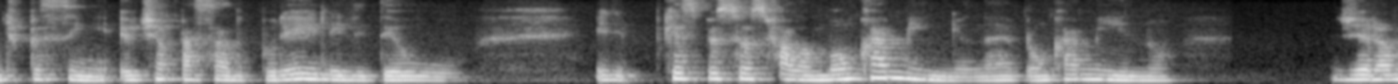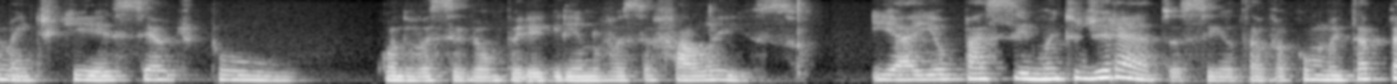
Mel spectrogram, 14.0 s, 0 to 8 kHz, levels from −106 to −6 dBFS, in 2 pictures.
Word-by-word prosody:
tipo 165 +2 -5
assim, 160 -5 -1
eu 155 0 0
tinha 180 +3 -1
passado 165 -3 -2
por 150 +1 -3
ele, 185 -2 +3
ele 150 -1 0
deu 150 0 +1
o 135 -2 -6 0.6
ele 160 -1 -4
porque 160 +7 -3
as 200 - +2
pessoas 195 -1 +1
falam: 165 -4 +1
"Bom 180 +4 +4
caminho.", 185 -12 +2
né, 145 +2 -3
"bom 145 +1 -1
camino". 155 -4 -1 0.8
Geralmente 170 -3 0 0.2
esse 150 +2 0
é 165 - 0
o - - -5
tipo, 160 -4 -3 0.4
quando 150 -2 +2
você 145 0 +1
vê 140 - -2
um 135 +2 -1
peregrino, 140 +1 +1
você 145 +1 -2
fala 155 +1 +1
isso, 135 -4 -5 0.4
e 175 -1 0
aí 165 +1 +2
eu 180 0 0
passei 195 +1 +3
muito 195 +3 +5
direto, 205 - +4
assim, 135 +1 -2
eu 135 - -3
estava 140 +1 -5
com 175 - -3
muita 165 +2 +2
155 Hz, 190 wpm, -20 LUFS, 145-175 Hz, 0.8 s, muito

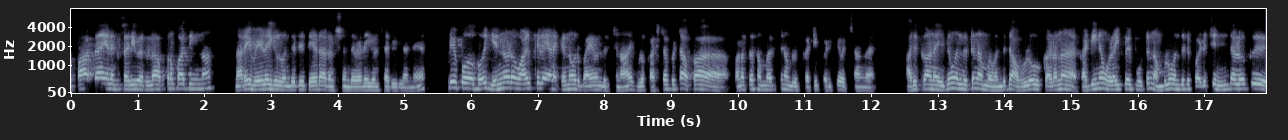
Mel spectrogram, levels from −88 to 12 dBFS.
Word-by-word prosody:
பார்த்தேன், 175 +2 +3
எனக்கு 160 -2 -2
சரி 155 +1 +2
வரல. 145 +1 0
அப்புறம் 175 +3 -4
பார்த்தீங்கன்னா, 170 0 -1 0.5
நிறைய 155 +5 +3
வேலைகள் 155 -1 +3
வந்துட்டு 135 +2 0
தேட 140 +1 +2
ஆரம்பிச்சுட்டேன், 125 -2 -2
இந்த 120 - +2
வேலைகள் 125 0 0
சரியில்லன்னு. 110 -1 -3 0.4
அப்பிடியே 210 0 0
போக, 190 -1 +4
போக 175 +2 +3 0.2
என்னோட 195 +4 +2
வாழ்க்கையில 185 +2 +1
எனக்கு 155 - -1
என்ன 155 +2 0
ஒரு 150 - -3
பயம் 135 +2 +2
வந்துருச்சுன்னா, 120 -3 -3
இவ்ளோ 130 -1 -3
கஷ்டப்பட்டு 160 +8 -2
அப்பா 160 - 0 0.5
பணத்த 145 +5 -1
சம்பாரிச்சு 140 +1 -2
நம்மளுக்கு 130 -5 -3
கட்டி 115 +5 -4
படிக்க 120 +2 -7
வச்சாங்க. 115 -3 -5 0.6
அதுக்கான 150 +1 +1
இது 170 - -1
வந்துட்டு 165 0 0
நம்ம 150 -5 +1
வந்துட்டு 130 +3 +1
அவ்ளோ 130 +6 +1 0.2
கடன, 145 +4 +2 0.3
கடின 165 +9 +2
உழைப்பை 150 +3 +1
போட்டு 140 +5 -4
நம்மளும் 155 +7 +1
வந்துட்டு 160 0 -2
படிச்சு 140 +5 -1
இந்த 155 +4 -5
அளவுக்கு 170 +1 +1
150 Hz, 160 wpm, -23 LUFS, 130-165 Hz, 0.6 s, போக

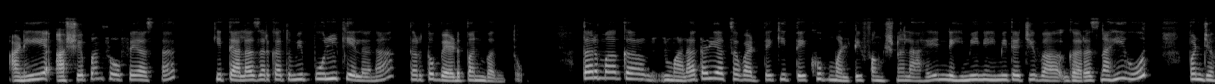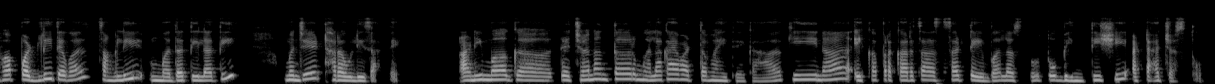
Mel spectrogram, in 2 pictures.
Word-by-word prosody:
आणि 210 +8 +4
असे 190 +3 +4
पण 260 +1 -2
सोफे 225 -3 0
असतात, 205 +5 -2 0.4
की 240 - -1
त्याला 205 -1 +5
जर 220 +1 0
का 225 - +1
तुम्ही 230 +1 0
पूल 255 +1 +4
केलं 185 -8 +1
ना, 195 - -4 0.2
तर 220 -1 -1
तो - - +5
बेड 175 -1 +4
पण 195 -2 +2
बनतो. 145 -4 -7 0.6
तर 295 +1 +6
मग 290 -2 +1 0.4
मला 190 +3 +2
तरी 270 +1 +2
असं 250 -3 +1
वाटते, 205 0 -1
की 235 - -3
ते 205 - +4
खूप 250 -5 -3
मल्टी 180 +1 -1
फंक्शनल 190 -1 -2
आहे. 170 +5 -2
नेहमी-नेहमी 210 +2 +3
त्याची 220 +1 +1
व 175 -3 +1
गरज 185 +1 +1
नाही 220 +5 +2
होत, 280 - +1 0.4
पण 245 -2 +3
जेव्हा 210 +1 +3
पडली, 210 +5 +4
तेव्हा 210 0 +1 0.2
चांगली 210 - +2 0.2
मदतीला 185 +2 +1
ती 350 +10 +2 0.5
म्हणजे 210 +6 +2
ठरवली 180 -4 +3
जाते. - - -8 0.7
आणि 195 +3 +4
मग 215 -1 +2
अ, 190 -2 -1
त्याच्यानंतर 230 +5 +1
मला 205 -1 0
काय 240 0 +2
वाटतं, 210 -3 -2
माहिती 175 -4 -2
आहे 155 - -8
का, 150 +4 -7
की 220 0 0
ना, 210 +2 0 0.2
एका 190 +2 -1
प्रकारचा 195 0 -1
असा 195 +1 -2
टेबल 175 0 0
असतो, 180 0 -5
तो 200 - +3
भिंतीशी 195 +7 0
अटॅच 180 +1 -3
असतो, - - -8
205 Hz, 165 wpm, -28 LUFS, 185-225 Hz, 0.7 s, तर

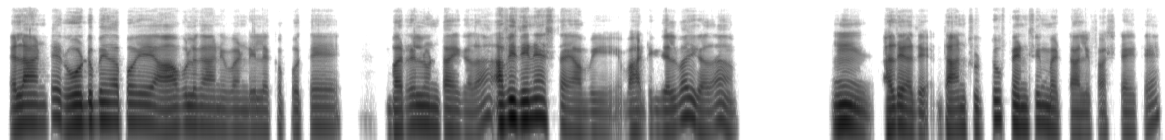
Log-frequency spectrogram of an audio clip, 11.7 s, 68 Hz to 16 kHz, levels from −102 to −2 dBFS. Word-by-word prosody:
ఎలా 135 +2 +4
అంటే 135 +4 -7
రోడ్డు 135 +2 +5
మీద 150 -1 +3
పోయే 140 -1 0 0.2
ఆవులు 125 +2 -1
గానివ్వండి, 115 -1 -6
లేకపోతే 115 +2 -10 0.8
బర్రెలుంటాయి 115 -1 0
గదా! 105 +5 -7 0.2
అవి 165 +4 +10
తినేస్తాయి. 155 -8 +4
అవి 105 0 -9 0.3
వాటికి 110 0 -6
తెల్వది 150 +9 -1
గదా! 105 +7 -6 1.2
హ్మ్. 135 -4 +6 0.3
అదే. 125 +2 +3
అదే. 100 -2 -6 0.2
దాని 115 +1 0
చుట్టూ 120 +7 -4
ఫెన్సింగ్ 130 +1 +1
పెట్టాలి 100 -2 -6
ఫస్టయితే. 105 +3 -10
120 Hz, 125 wpm, -23 LUFS, 110-135 Hz, 1.2 s, అవి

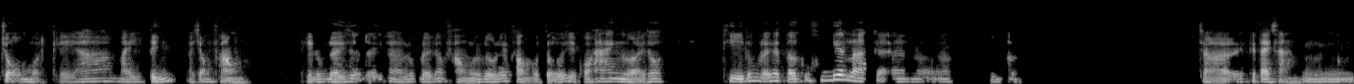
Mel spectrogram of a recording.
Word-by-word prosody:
trộm 140 -3 +2
một 105 -1 -4 0.2
cái, 105 +1 -6
a, 135 +5 -3
máy 115 -2 -3
tính 120 - +2
ở - - -7
trong 120 - -2
phòng. 95 -7 +2 0.6
Thì 105 - -2
lúc 120 +3 -2
đấy 110 -1 +4
giữa 140 - -1
đấy 110 -1 -4
là 130 -6 -3
lúc 120 +4 -5
đấy 110 - +1
là 140 - -2
phòng 100 -2 0
lúc 120 +1 +1
đấy 145 - 0
phòng 120 -4 +3
của 95 - -4
tớ - - +1 0.2
chỉ - - 0
có - - -1
2 135 +1 +2
người 110 -7 +2
thôi. 130 +1 0 0.6
Thì 135 -2 +4
lúc 170 - 0
đấy 160 - +3
là 165 - +5
tớ 130 - +6
cũng - - -3
không 190 0 -4
biết 220 +1 +7
là 145 -6 +6
cà - - -3
ờ, 130 - -4 0.4
ờ, 125 - -4 0.4
đúng 120 0 -6
rồi. - - -7 1.8
Trời 110 -2 0
ơi, 100 +2 +2 0.2
cái - - -2
tài 125 - +7
sản, 95 -6 -1
ưm, 65 - -2
120 Hz, 215 wpm, -25 LUFS, 105-135 Hz, 1.8 s, biết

